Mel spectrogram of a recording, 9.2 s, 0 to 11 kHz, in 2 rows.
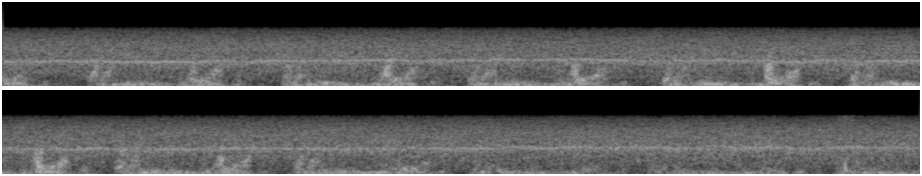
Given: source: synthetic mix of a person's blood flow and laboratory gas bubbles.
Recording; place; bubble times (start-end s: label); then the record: Doppler ultrasound of blood flow; precordium
8.76-8.85 s: bubbles
From the record:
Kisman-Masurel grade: 122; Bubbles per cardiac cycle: 1 to 2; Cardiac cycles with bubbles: 10 to 50%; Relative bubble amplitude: moderate (0.250 to 0.450); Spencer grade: 2 (many but less than half of the cardiac periods contain bubble signals, singularly or in groups); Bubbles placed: anywhere in the cardiac cycle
